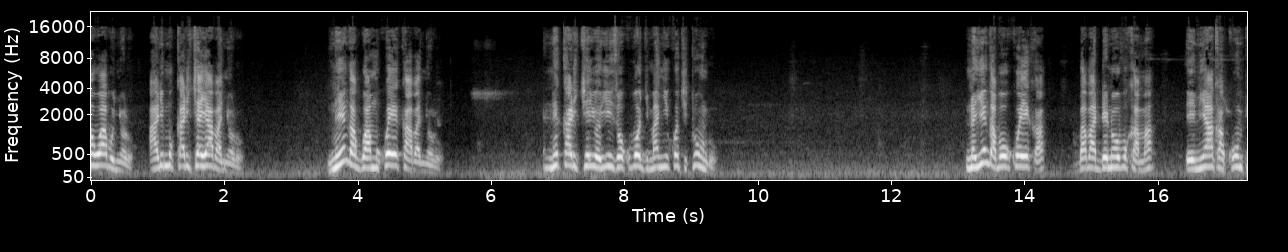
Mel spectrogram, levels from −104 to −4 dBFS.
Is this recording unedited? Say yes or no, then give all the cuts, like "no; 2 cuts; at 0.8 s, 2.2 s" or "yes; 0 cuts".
yes; 0 cuts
